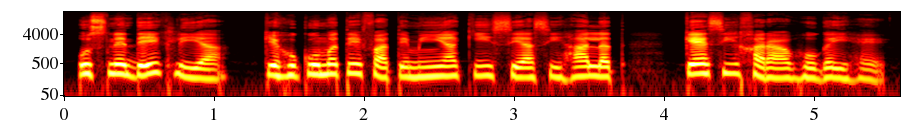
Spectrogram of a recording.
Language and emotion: Urdu, neutral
